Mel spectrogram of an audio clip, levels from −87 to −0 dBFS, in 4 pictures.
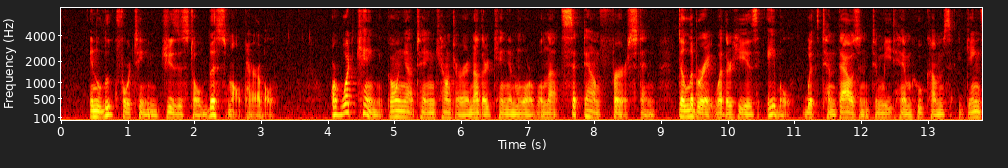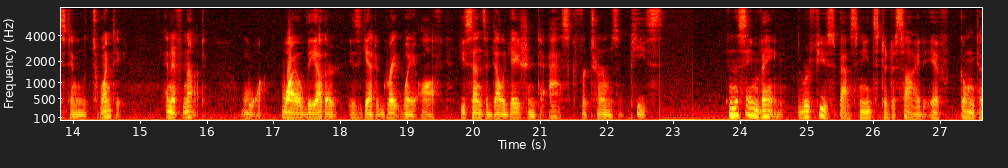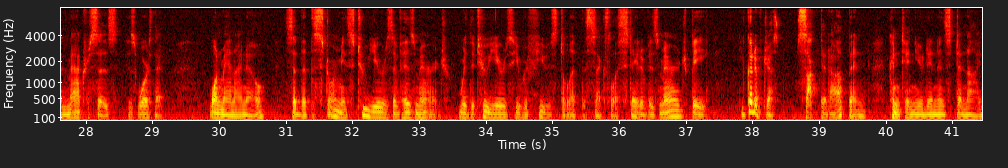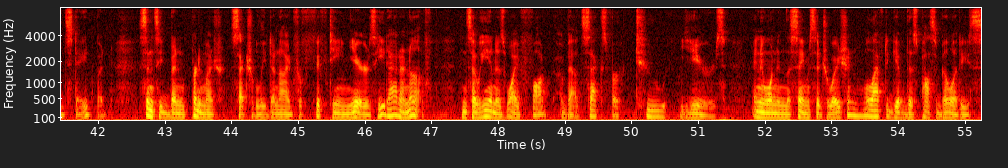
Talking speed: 175 wpm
